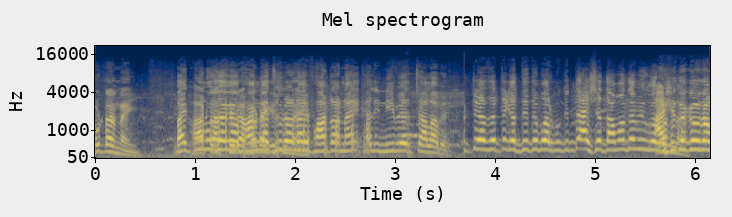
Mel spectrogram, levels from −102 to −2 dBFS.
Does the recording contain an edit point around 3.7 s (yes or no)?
yes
